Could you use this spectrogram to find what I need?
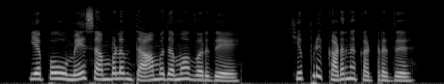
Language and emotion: Tamil, sad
